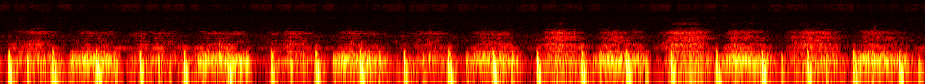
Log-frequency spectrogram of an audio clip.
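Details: Fast heartbeat and heavy breathing after doing squats to near exhaustion: rapid, regular heartbeat thumps with loud, heavy breathing rising and falling; tachycardia after exercise.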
